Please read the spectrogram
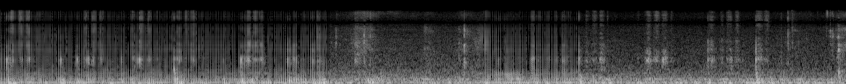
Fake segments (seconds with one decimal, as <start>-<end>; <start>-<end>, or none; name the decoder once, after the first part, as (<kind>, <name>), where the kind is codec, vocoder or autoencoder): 0.0-3.3 (vocoder, BigVGAN v2); 4.8-5.8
